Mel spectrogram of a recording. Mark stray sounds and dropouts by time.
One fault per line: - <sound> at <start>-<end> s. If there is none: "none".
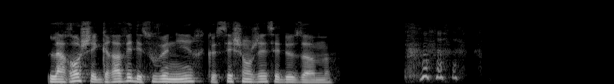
- laugh at 4.0-4.8 s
